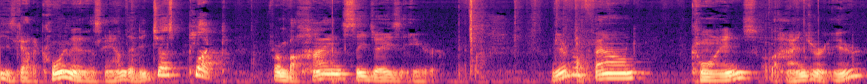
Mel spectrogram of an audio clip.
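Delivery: ordinary delivery, nothing marked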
